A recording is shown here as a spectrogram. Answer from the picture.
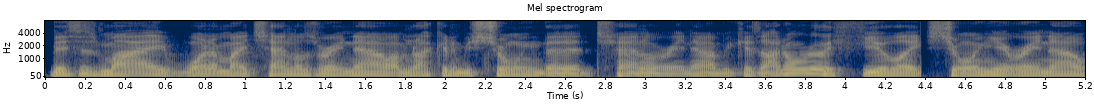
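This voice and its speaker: A man talks at a very fast pace with hardly any pauses. His pitch varies in an ordinary way. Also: medium pitch for a man, very even loudness. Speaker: YouTube creator. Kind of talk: casual tutorial while gaming.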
